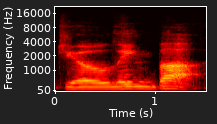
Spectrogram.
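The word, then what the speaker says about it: 九零八: i will say them 908 is like joe lingbah joel joel so put one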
